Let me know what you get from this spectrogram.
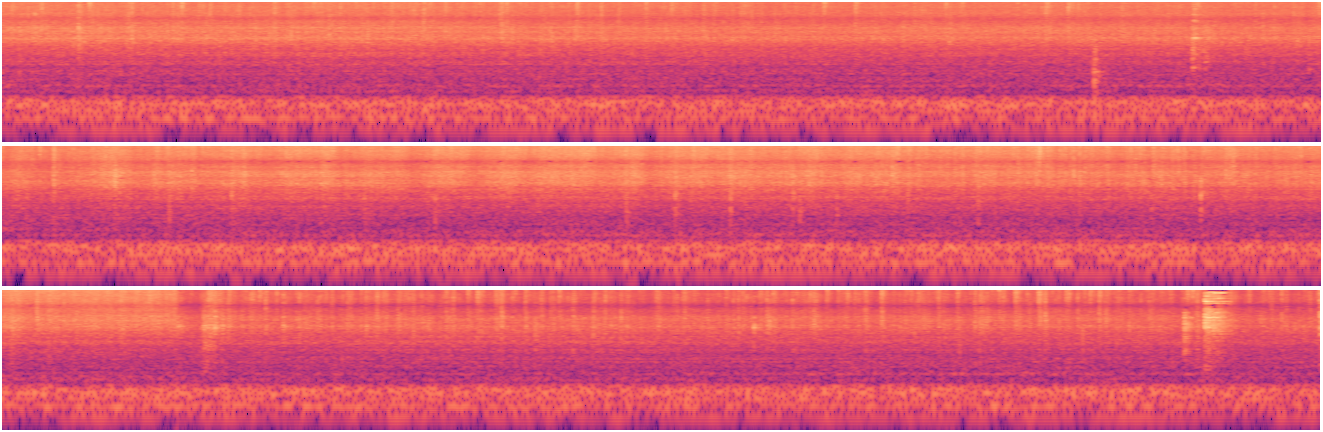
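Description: Fried rice sizzling in a wok while it is stirred and turned with a wooden spatula, with a few light taps of the spatula against the pan. A loud, steady low rumble runs underneath throughout.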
